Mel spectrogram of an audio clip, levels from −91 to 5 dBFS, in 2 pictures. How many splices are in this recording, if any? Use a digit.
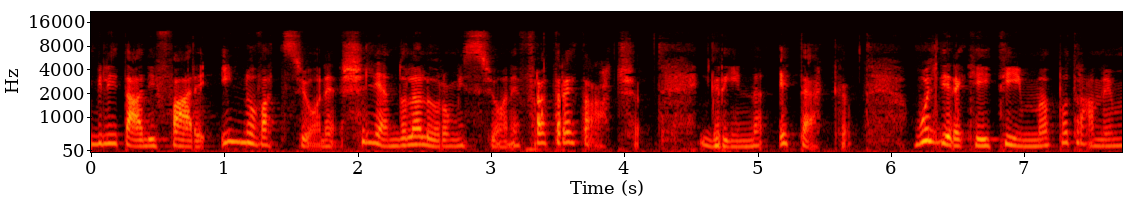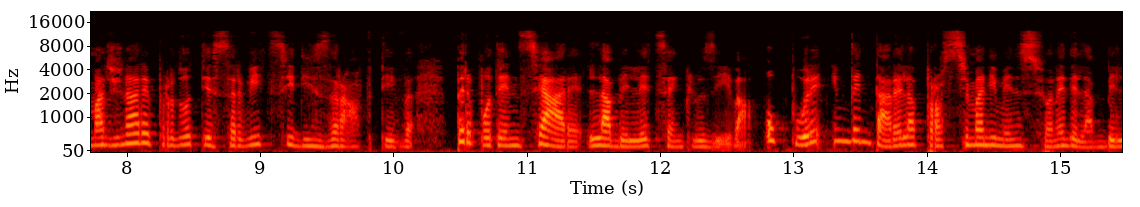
1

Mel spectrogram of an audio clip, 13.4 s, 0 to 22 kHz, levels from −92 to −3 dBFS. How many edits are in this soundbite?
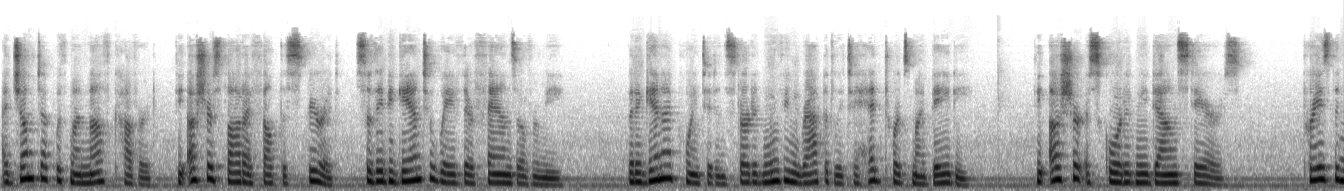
0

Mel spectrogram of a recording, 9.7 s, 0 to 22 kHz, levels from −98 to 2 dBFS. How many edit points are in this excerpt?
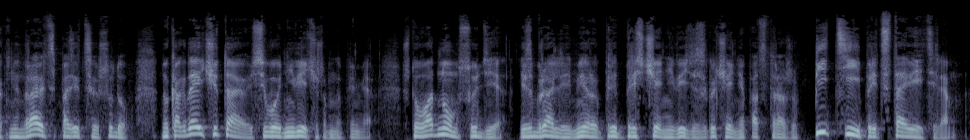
1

